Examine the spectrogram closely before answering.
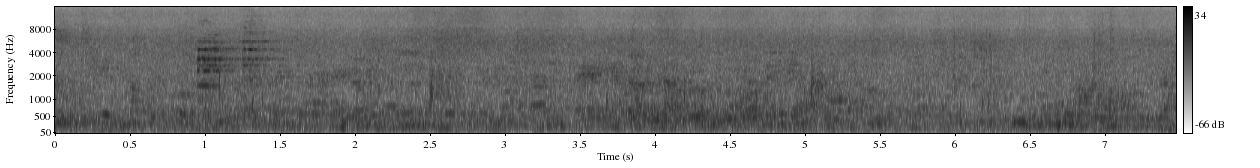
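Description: A crowd of men and women chatter nearby in a room.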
